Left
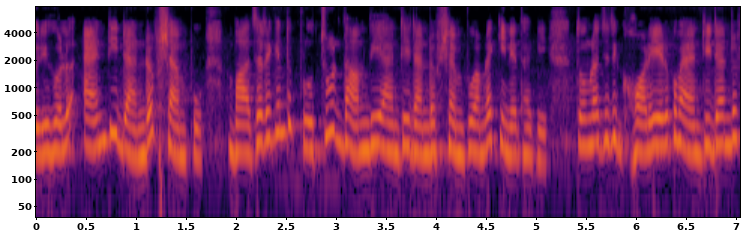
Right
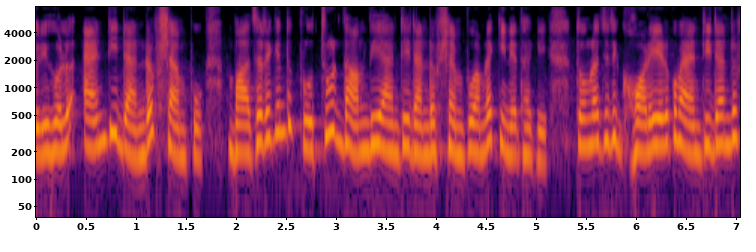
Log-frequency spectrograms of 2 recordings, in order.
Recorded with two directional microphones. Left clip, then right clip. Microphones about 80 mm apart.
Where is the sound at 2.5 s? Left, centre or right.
Centre.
